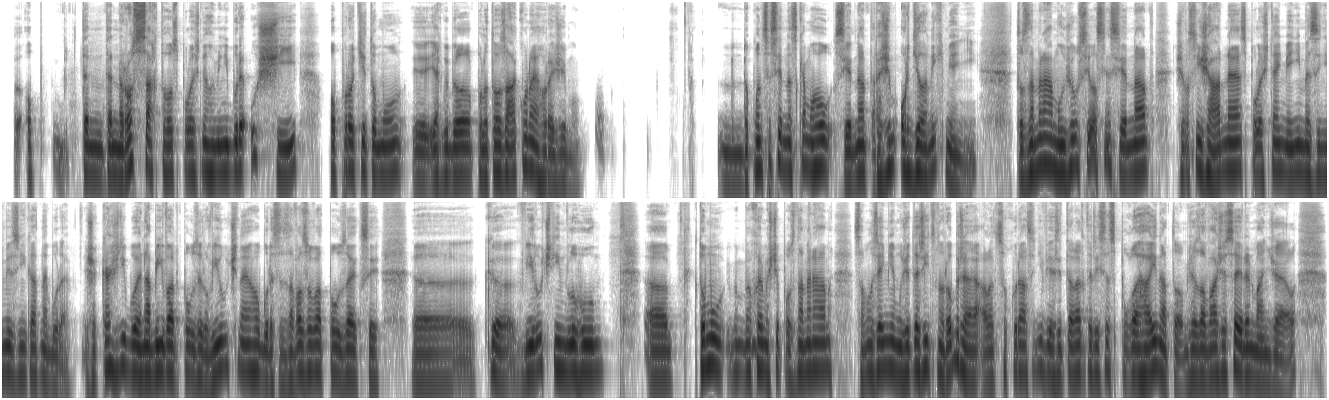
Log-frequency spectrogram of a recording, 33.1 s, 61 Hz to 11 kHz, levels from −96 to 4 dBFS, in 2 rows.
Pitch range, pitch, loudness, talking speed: 115-130 Hz, 120 Hz, -18 LUFS, 145 wpm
